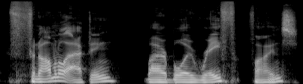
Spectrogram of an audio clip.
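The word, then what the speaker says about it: Ralph Fiennes: acting by our boy Rafe fins that's how you pronounce it please don't touch my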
